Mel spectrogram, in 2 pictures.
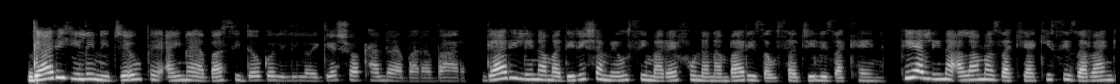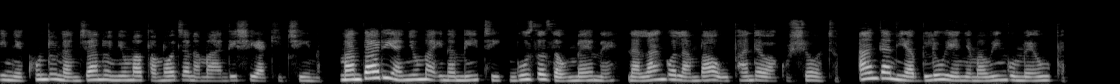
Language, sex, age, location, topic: Swahili, female, 18-24, Nairobi, finance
